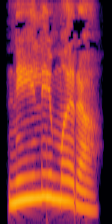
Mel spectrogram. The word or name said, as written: ನೆಲೆಮುರಿ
